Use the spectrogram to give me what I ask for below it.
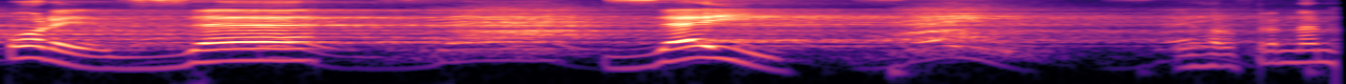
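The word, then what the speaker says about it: زاي: র র র পরে জাই এই হরফটার নাম কি জাই ধরেন উচ্চারণ করেন জা জা জা বাতাস বের হবে নাকি জা জা জা জা জা জা জা জিজি পোকার মতো একটা আওয়াজ হবে কেমন জা জা জা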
